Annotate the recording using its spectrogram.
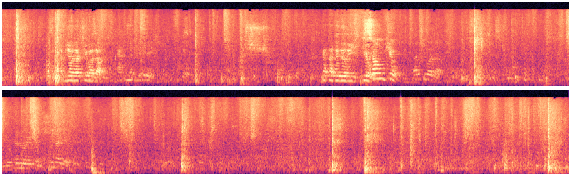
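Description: Bare feet shuffle and slap on a mat.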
